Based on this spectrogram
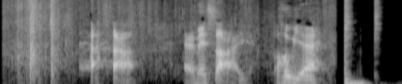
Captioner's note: laughing; enthusiastic music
